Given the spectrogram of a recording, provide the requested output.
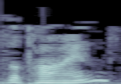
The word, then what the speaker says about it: Lapine: Is it James Lapine for the 25th annual Putnam County Spelling Bee? – Very good. Now, can you spell Lapine? – L-A-P-I-N-E.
